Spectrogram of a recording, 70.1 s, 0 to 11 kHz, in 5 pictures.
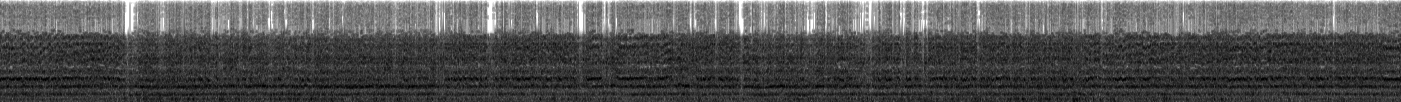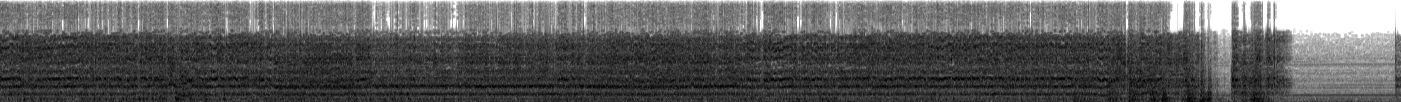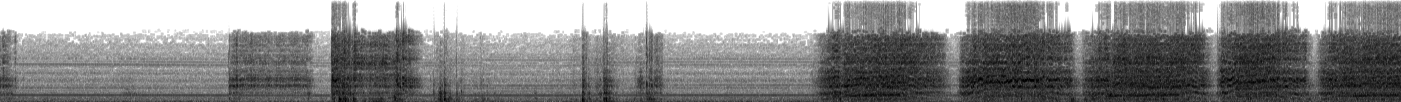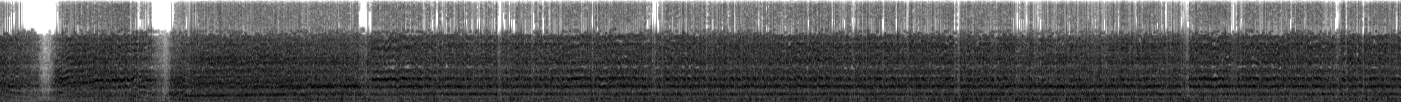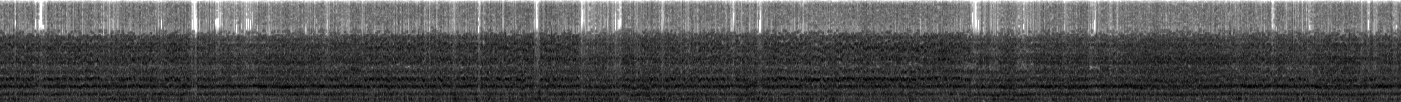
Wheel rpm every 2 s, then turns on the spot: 220, 230, 230, 230, 230, 230, 230, 230, 220, 230, 220, 230, 240, 70, 0, 60, 20, 0, 90, 130, 100, 110, 200, 230, 230, 240, 230, 230, 230, 230, 230, 230, 220, 220, 220.
none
